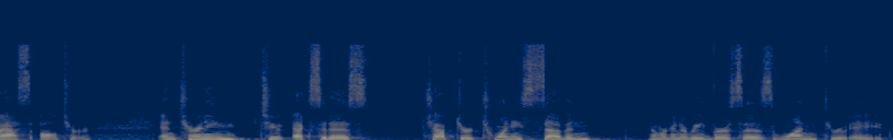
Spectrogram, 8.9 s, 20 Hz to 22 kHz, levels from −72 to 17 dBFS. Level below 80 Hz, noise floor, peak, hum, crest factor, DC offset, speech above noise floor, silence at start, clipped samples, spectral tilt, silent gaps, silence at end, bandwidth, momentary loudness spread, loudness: -64 dBFS; -66 dBFS; -10 dBFS; none; 18 dB; under 0.1%; 39 dB; 0 s; under 0.1%; -6.5 dB/octave; none; 0.1 s; 15.5 kHz; 10 LU; -28 LUFS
